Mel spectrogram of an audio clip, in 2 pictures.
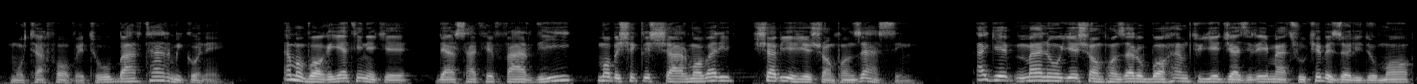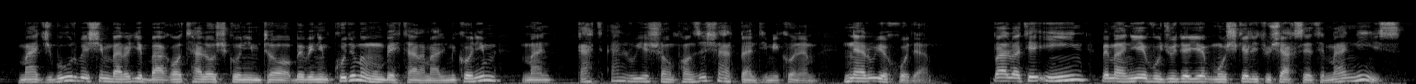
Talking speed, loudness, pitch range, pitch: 140 wpm, -25 LUFS, 110-150 Hz, 125 Hz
